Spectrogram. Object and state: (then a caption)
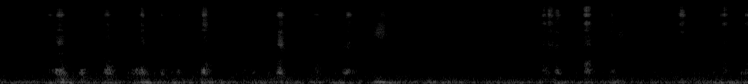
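Pencil writing on a paper notebook page. A hand writes with a red graphite pencil on the page of an open spiral-bound lined paper notebook. The pencil tip scratches continuously, with soft, bright strokes and small ticks rising over a quiet, low background rumble.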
